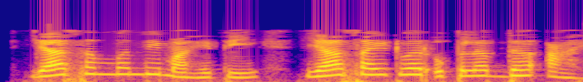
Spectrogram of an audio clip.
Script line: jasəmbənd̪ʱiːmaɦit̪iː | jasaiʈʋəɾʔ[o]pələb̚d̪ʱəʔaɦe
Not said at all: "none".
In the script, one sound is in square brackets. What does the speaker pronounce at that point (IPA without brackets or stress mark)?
u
